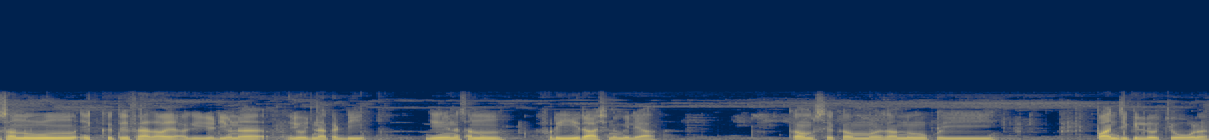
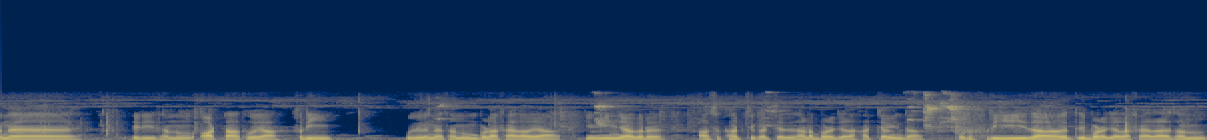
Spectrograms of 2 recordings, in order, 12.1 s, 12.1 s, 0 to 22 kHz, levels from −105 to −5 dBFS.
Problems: constant background noise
